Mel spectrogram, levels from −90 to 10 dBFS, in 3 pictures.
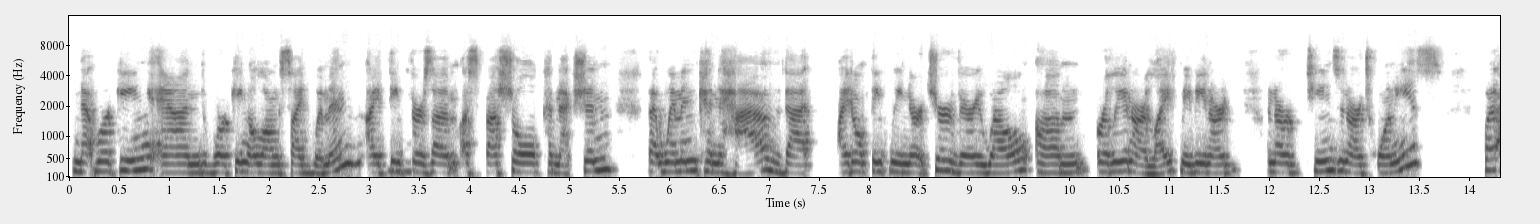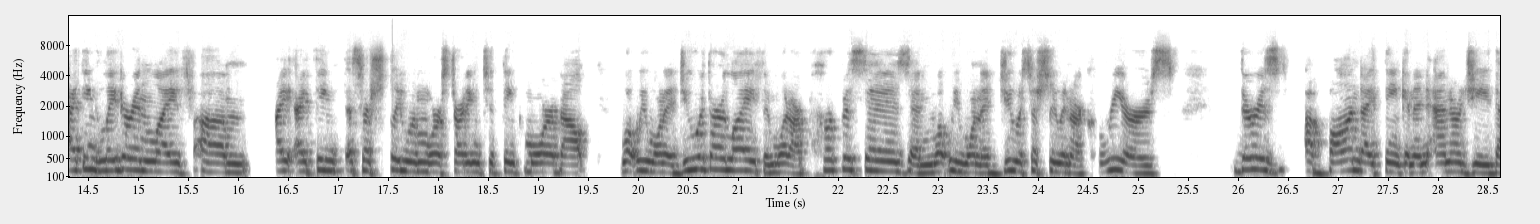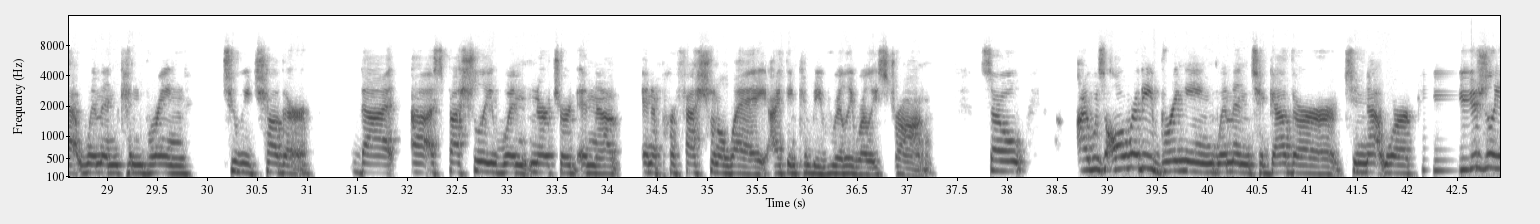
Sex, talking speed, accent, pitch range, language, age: female, 170 wpm, American, 190-235 Hz, English, 30-49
